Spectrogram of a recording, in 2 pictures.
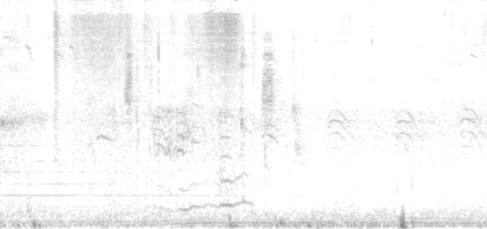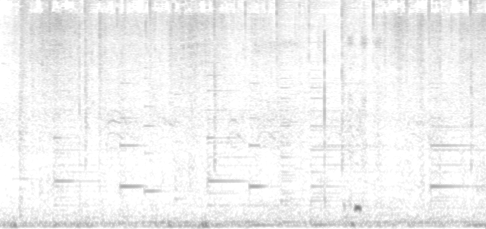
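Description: Geese and ducks honking and quacking while being fed outdoors, scattered calls near and far over a low ambient rumble, with occasional faint voices.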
